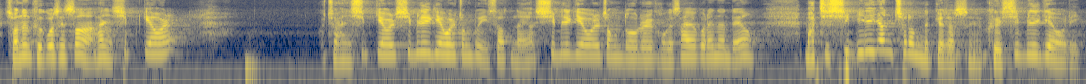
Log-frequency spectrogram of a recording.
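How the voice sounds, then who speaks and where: A man's voice: high-pitched, brisk, bright, forceful tone. A young male pastor preaching a Sunday evening sermon. He keeps turning to address the congregation and acts out pleading prayers in a raised voice.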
